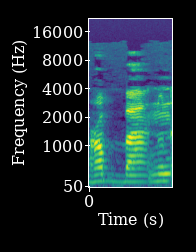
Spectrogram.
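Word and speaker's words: رَبَّنَا: এখানেও একইভাবে তাসদীদের প্রাধান্য পেয়েছে, জজমের পরে যেহেতু তাসদীদ আসছে, জজমটা এখানে আসবে না উচ্চারণে। এখানে মধ্যে ওয়াজ, র বা জবর রব, বা জবর বা, রব্বা, নুন আলিফ জবর না, রব্বানা।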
